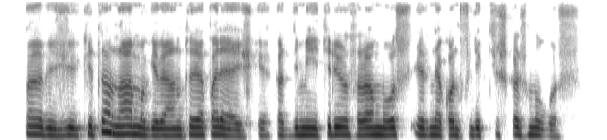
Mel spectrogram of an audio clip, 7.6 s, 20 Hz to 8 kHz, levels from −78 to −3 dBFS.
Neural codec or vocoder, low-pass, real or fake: codec, 16 kHz, 8 kbps, FunCodec, trained on Chinese and English, 25 frames a second; 7.2 kHz; fake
